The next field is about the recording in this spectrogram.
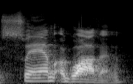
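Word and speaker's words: Eguavoen: guavian a guava yeah I looked up a video on how to say his name swam a guava that's what it is I guava with a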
